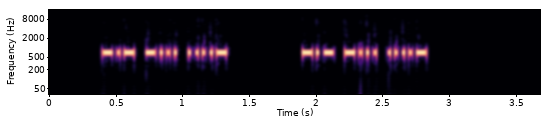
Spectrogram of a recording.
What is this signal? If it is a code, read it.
Morse code, heard as a keyed tone, about 46 wpm, 700 Hz. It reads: KB4 KB4
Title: USA Call Sign Prefixes - Repeated 2x - 45wpm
